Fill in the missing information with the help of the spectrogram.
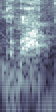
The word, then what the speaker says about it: Lavazza: Lavazza? – Yeah. Okay. Lavazza, like L-A-V, A-T-Z-A, Lavazza.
